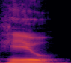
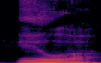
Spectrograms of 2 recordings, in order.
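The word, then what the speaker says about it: Hale: And uh basically he was already running this restaurant called Hail. It was healthy. It was this healthy burger brand. How do you spell that? H A L E. Hail.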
